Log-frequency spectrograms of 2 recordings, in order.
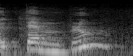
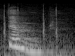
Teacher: Dès le IIe siècle avant Jules César, nous savons que templum se prononce temple. C'est-à-dire que la syllabe finale tombe.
